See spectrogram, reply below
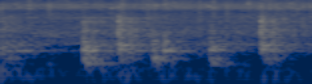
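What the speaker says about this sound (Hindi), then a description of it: "और अब हम इसे करते हैं फ्राई" Onions frying in a pan for chicken biryani, a constant hiss of sizzling oil broken by several quick stirring bursts, heard up close with no talk.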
